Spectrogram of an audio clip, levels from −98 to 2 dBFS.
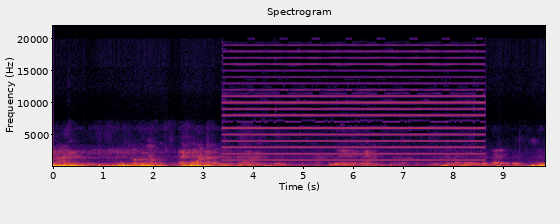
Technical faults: USB whine

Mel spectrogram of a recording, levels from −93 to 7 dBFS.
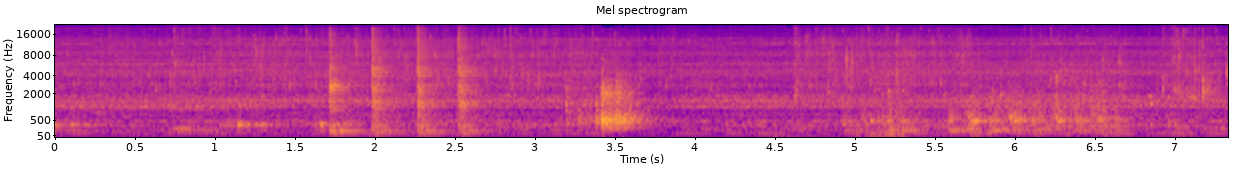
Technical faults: none

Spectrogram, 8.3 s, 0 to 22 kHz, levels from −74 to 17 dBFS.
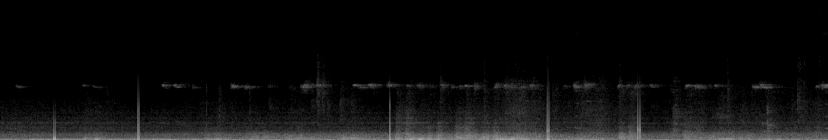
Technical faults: loud pop

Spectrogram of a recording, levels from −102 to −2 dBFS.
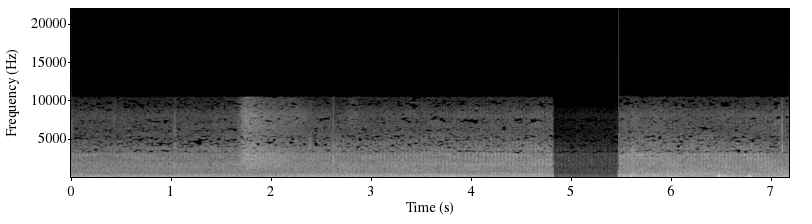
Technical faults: Vorbis compression; audio dropout to a faint residue

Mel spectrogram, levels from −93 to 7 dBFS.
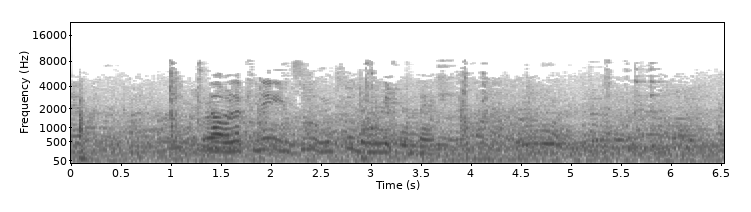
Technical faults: MP3 compression

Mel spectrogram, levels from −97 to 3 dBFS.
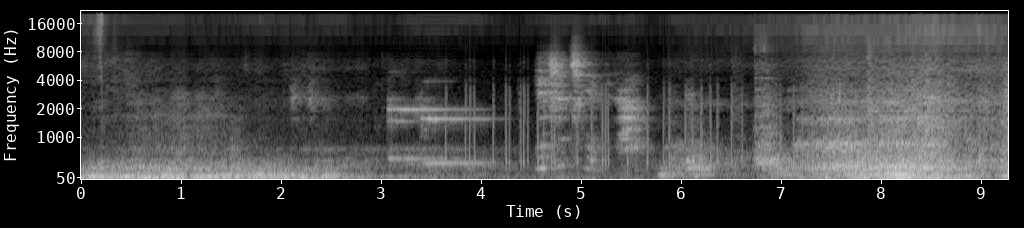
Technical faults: Opus compression; train of clicks

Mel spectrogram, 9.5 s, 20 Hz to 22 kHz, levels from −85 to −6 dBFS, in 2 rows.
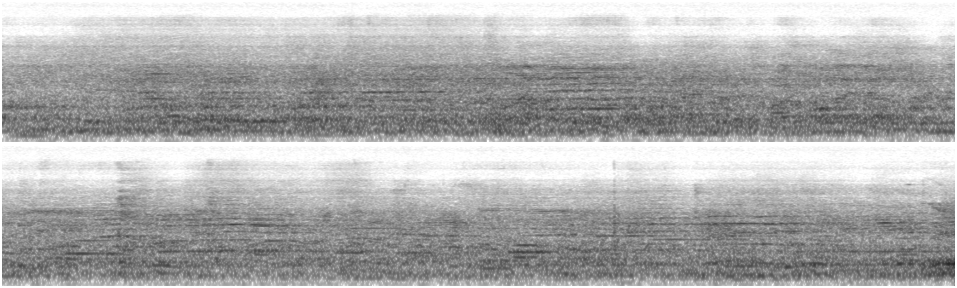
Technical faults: none

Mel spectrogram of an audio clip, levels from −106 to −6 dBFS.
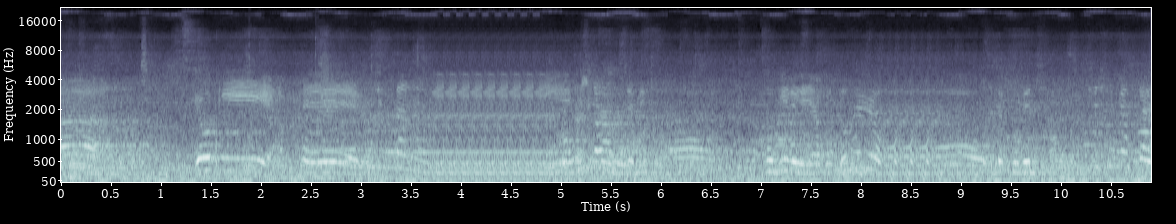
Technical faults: repeated frames

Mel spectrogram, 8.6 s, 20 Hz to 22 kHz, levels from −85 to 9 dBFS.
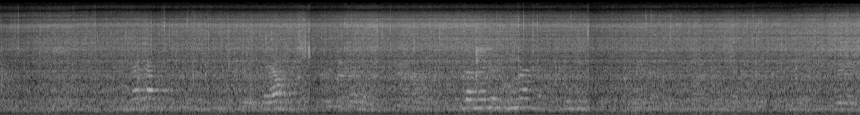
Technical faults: none

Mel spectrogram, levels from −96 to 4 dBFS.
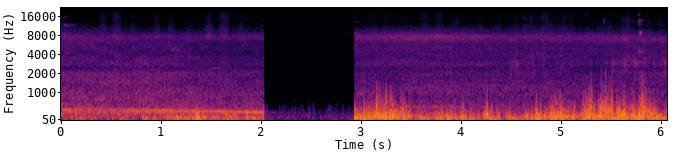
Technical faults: audio dropout to a faint residue

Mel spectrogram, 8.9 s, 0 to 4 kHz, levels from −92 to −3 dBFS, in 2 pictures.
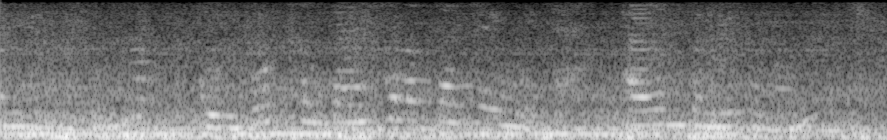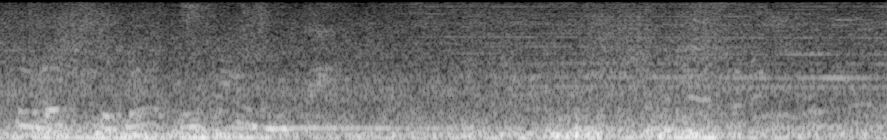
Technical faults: none

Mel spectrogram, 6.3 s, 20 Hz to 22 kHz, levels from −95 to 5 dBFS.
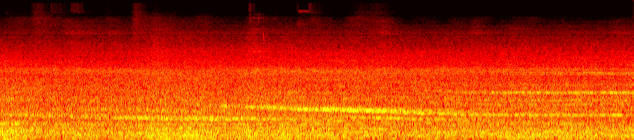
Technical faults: none

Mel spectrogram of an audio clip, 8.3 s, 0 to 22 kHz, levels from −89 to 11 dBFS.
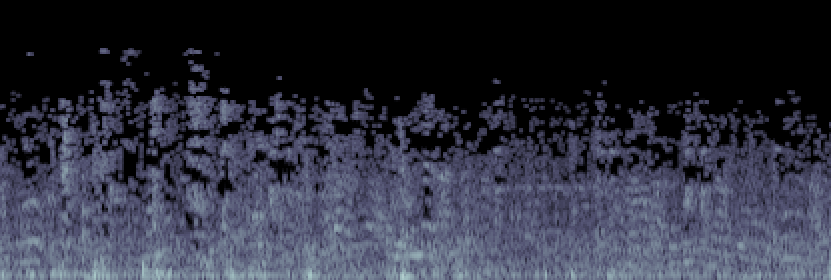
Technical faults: MP3 compression

